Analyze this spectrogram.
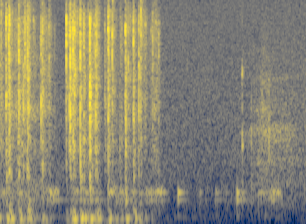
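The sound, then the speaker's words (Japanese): Rapid clattering keystrokes on a computer keyboard, a dense burst of clicks for about a second and a half, then a few sparser taps trailing off. Clear, no voices. “キーボードをカチャカチャしてみます。”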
